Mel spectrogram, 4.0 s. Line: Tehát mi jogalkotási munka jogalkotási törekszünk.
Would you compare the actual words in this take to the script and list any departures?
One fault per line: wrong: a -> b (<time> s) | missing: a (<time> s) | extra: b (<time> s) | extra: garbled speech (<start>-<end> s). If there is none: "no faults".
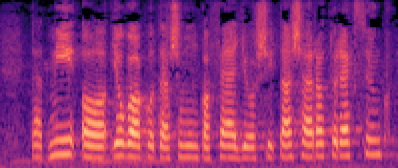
extra: a (0.8 s)
wrong: jogalkotási -> felgyorsítására (2.1 s)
